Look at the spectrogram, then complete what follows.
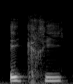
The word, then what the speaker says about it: écrit: Okay, remember, you put this T, you don't pronounce it. Écrit, dit.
